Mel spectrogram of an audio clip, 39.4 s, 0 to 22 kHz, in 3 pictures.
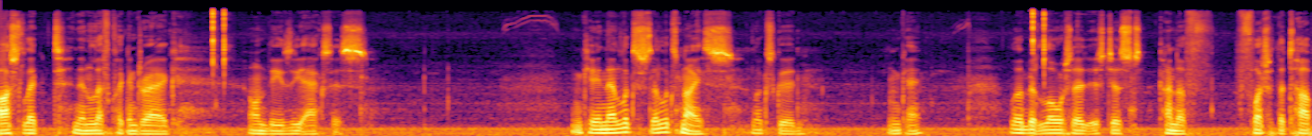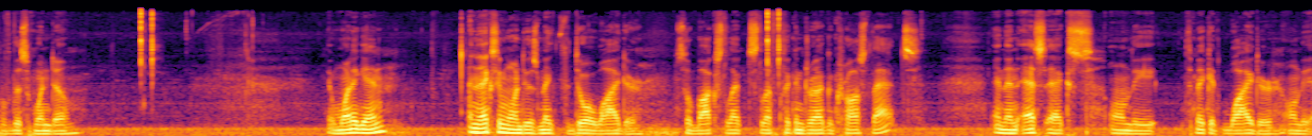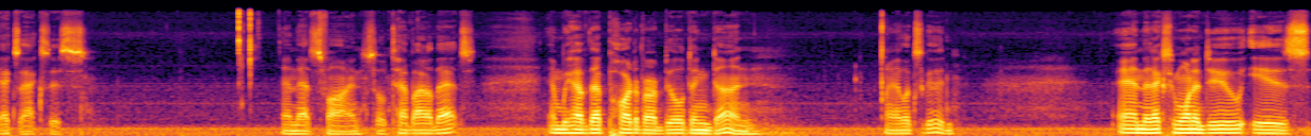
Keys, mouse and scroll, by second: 2.1-5.2 drag, 7.5-10.3 middle drag, 10.3-13.4 drag, 14.6-16.7 drag, 16.7 KP_1, 20.8 click, 24.0 s, 29.3-30.5 middle drag, 30.5 Tab, 31.0 scroll, 31.4-34.4 middle drag, 39.2-39.3 scroll.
